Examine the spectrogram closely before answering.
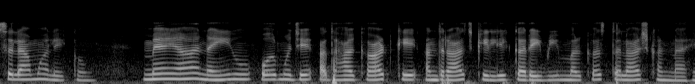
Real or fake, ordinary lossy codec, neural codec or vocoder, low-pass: real; none; none; 7.2 kHz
